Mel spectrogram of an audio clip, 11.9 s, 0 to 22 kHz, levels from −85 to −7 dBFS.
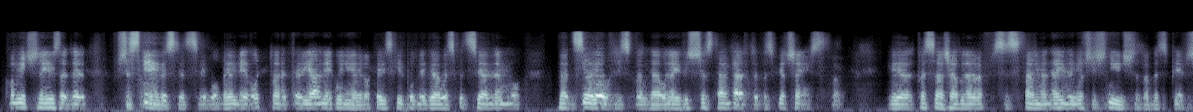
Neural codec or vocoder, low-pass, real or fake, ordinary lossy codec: codec, 16 kHz, 0.5 kbps, FreqCodec, smaller model; none; fake; none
